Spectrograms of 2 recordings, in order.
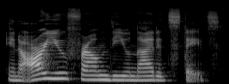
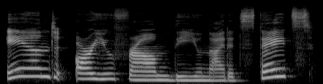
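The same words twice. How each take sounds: First: The sentence is spoken quickly with linked words. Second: The sentence is spoken slowly and carefully.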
